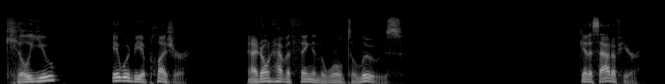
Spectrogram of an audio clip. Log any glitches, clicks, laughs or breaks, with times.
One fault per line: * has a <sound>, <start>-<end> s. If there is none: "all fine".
all fine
